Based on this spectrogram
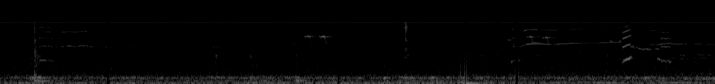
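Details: A peregrine falcon with its last prey of the day, at 6:54 pm on 14 October 2019, gives thin, whining, slightly rising wails in short bursts, sometimes overlapping, over a steady low rumble of traffic and wind.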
